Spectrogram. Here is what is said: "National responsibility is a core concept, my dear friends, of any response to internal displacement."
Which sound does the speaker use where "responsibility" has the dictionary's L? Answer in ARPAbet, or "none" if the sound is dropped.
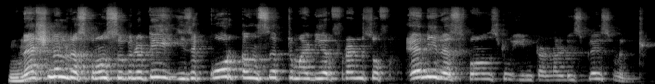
L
